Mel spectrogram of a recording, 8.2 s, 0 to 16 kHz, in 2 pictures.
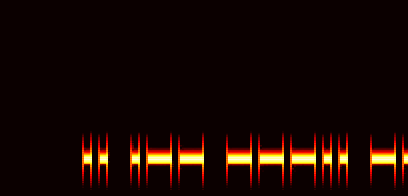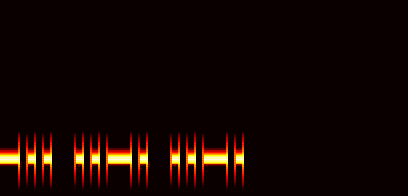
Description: Morse code, heard as a keyed tone, about 16 wpm, 700 Hz. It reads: IW8ZFF
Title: DXCC-100 Call Signs - 6 Characters - 15wpm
